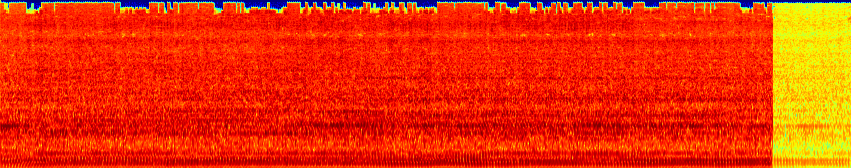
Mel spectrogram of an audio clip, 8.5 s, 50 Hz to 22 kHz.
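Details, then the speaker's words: Powerhorse 9000ES generator after fitting a new AVR: steady, even hum with no misses or knocks, quietening near the end; 120 V at all outlets, normal running after repair. "as you can see i'm getting 120 out of all the outlets the throttle control even started working when i click it on right here"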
